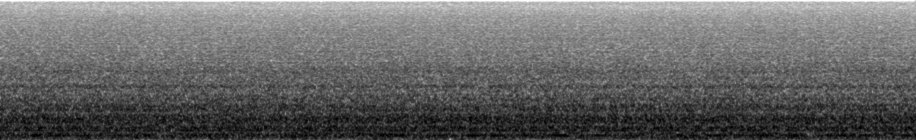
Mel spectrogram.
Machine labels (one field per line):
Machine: fan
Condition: abnormal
